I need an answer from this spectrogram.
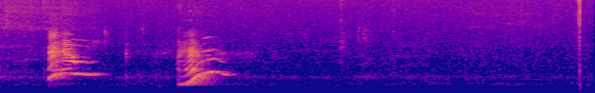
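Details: Domestic cat protesting while being bathed gives two drawn-out meows, each rising and then falling, about a second and a half apart, followed by quiet room hum and a single sharp click near the end.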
